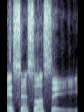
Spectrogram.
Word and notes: SSRC: British English

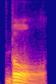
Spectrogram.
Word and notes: bawl: British English

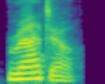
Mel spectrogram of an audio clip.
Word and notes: ratter: Indian

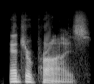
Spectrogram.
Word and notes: enterprise: American English

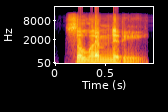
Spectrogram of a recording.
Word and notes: solemnity: American English

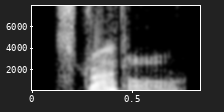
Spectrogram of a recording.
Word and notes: stratal: British English

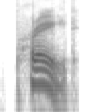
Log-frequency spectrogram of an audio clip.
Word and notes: prate: American English

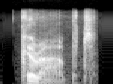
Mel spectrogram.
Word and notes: corrupt: British English

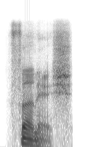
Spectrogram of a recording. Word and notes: furnish: British English

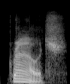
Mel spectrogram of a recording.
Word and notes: grouch: American English

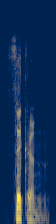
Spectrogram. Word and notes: thicken: British English

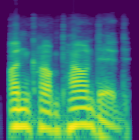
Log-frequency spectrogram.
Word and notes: Uncompounded: American English

